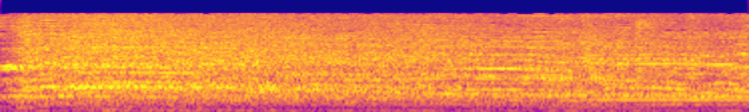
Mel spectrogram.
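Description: A show audience roars as it votes on a challenge by cheering to agree and booing to disagree, a steady, dense mix of booing and cheering, loud and unbroken for the whole stretch, with no single voice standing out.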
